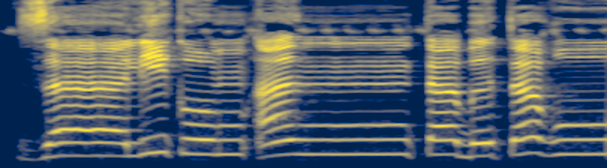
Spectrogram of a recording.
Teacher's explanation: तो हम यहाँ इक्फा करेंगे, नून साकिन की आवाज़ को नाक में छुपाएंगे।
